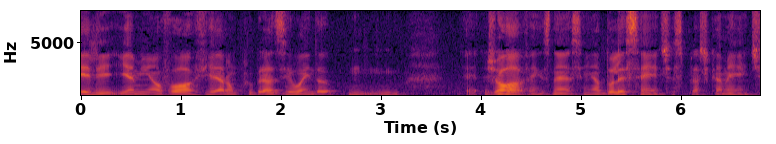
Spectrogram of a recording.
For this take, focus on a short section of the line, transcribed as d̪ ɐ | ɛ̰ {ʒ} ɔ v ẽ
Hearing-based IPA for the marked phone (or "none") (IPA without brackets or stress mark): ʒ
